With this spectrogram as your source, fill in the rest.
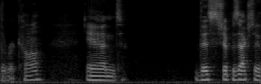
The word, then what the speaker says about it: Requin: And now I'm working on a ship called it's hard to pronounce because it's French, but the word means shark. It's called the Requin.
